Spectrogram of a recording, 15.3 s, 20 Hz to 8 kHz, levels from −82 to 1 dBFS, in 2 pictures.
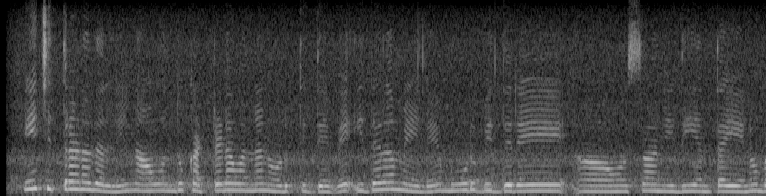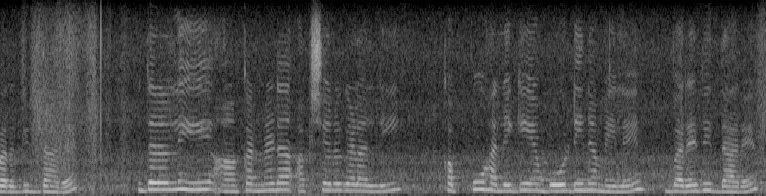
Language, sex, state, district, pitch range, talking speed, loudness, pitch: Kannada, female, Karnataka, Dakshina Kannada, 235-275 Hz, 100 wpm, -27 LUFS, 255 Hz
